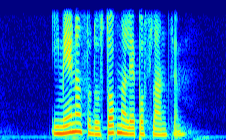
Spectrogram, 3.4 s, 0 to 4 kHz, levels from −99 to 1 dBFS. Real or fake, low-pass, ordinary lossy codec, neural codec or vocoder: real; 3.6 kHz; none; none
